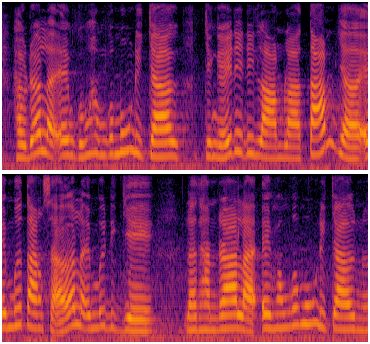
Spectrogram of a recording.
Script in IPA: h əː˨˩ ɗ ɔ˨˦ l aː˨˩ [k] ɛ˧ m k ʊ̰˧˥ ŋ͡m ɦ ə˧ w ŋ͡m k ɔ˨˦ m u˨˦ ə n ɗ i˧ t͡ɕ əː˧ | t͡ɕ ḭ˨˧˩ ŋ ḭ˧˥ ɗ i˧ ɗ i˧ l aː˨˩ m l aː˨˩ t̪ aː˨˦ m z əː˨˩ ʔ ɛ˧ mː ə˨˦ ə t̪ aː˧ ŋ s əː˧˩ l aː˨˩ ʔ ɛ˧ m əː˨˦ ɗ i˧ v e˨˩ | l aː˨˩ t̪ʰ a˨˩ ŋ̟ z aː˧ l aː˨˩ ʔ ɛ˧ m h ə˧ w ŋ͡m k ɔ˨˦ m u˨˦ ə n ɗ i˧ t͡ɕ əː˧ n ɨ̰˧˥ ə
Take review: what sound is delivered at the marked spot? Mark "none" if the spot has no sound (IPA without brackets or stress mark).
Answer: ʔ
